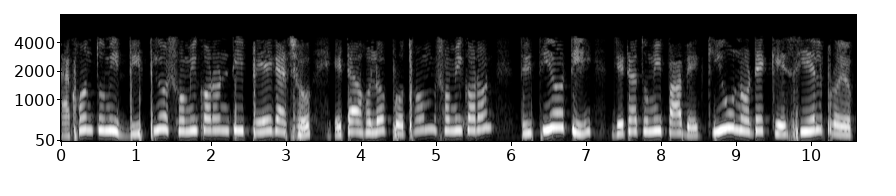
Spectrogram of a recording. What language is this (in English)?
Bangla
